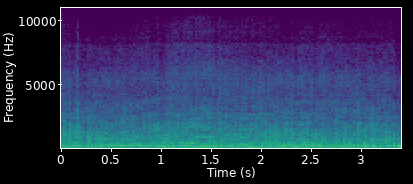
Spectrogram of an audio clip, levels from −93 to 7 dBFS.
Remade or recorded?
remade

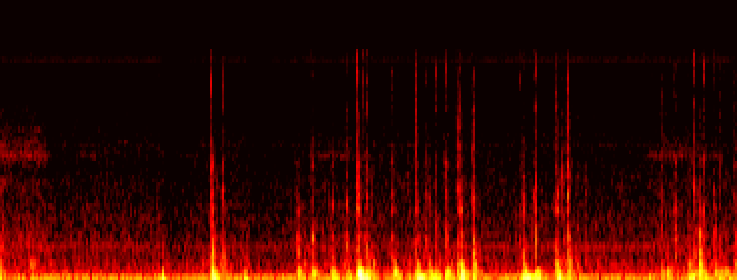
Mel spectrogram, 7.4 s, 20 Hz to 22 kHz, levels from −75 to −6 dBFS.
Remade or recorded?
recorded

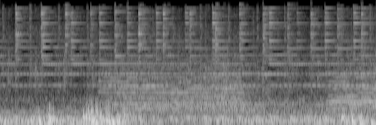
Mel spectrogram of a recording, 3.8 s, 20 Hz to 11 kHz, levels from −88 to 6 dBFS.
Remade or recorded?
recorded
